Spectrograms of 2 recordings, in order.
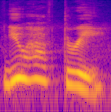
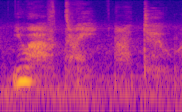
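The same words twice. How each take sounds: First: Said in the usual way. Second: Hushed, whispered aside; whispered correction. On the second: Real, not acted. Correcting her about how many kids she has, whispered correction. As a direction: drop to a pointed whisper.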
